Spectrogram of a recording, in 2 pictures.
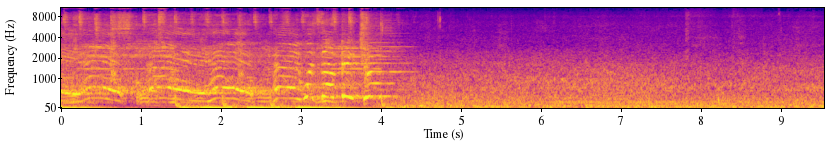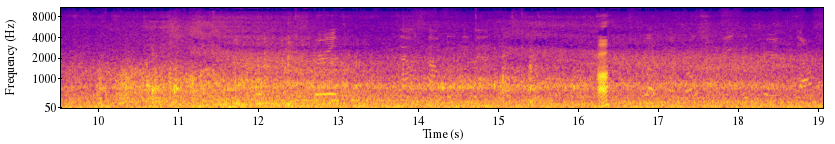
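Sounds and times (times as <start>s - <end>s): indistinct talking: 0.0s - 4.5s, 11.7s - 19.0s
passing traffic rumble: 0.0s - 19.0s.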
